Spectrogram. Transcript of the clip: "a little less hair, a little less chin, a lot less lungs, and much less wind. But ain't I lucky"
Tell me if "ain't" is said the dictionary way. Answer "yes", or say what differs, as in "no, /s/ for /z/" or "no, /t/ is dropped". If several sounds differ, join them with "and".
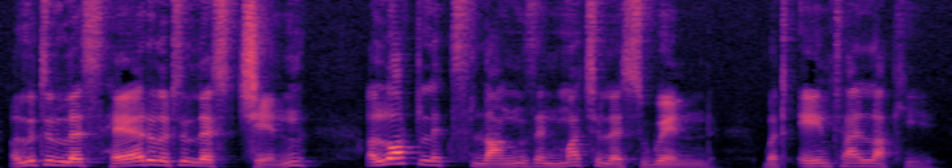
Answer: yes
